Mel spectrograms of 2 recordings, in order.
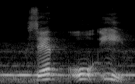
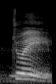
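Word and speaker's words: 最: Nah, ini ZUI pinyinnya dibaca cuy, bukan zui ya, bukan ya teman-teman.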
